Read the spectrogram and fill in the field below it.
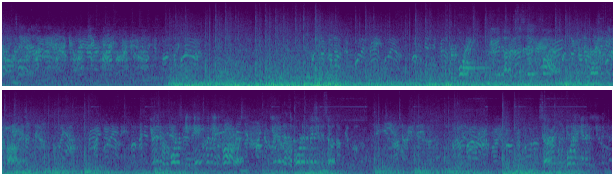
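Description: Battlefield artillery barrages and gunfire from the WWII strategy game R.U.S.E., a continuous loud rumble of explosions and shots with game voice lines over it.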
